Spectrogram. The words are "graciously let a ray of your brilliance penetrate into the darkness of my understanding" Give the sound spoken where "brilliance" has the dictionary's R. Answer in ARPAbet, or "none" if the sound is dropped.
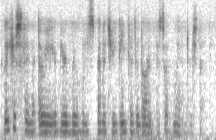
none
